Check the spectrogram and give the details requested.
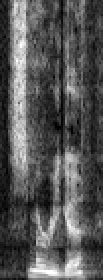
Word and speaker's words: Smarriga: happy to be here my name is smarriga it's polish so everybody has trouble with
